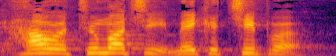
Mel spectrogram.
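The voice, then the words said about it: Imitates another person's accent. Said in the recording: “That's his accent. It's like, too muchy. He actually says muchy.”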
